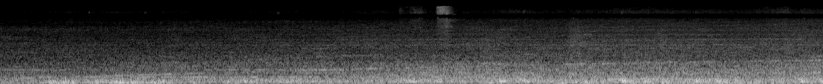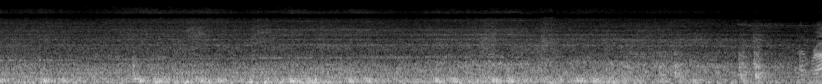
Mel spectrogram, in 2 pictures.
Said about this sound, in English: Here it goes.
